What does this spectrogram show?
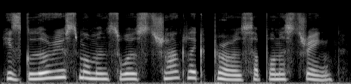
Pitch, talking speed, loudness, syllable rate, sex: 255 Hz, 170 wpm, -17 LUFS, 4.2 syllables/s, female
